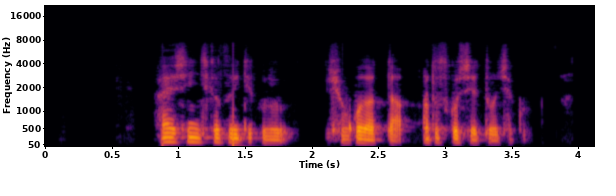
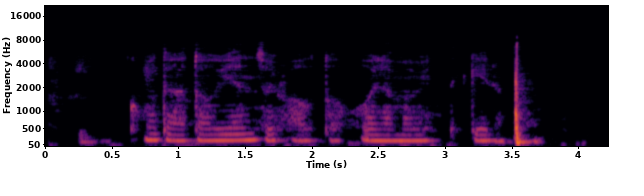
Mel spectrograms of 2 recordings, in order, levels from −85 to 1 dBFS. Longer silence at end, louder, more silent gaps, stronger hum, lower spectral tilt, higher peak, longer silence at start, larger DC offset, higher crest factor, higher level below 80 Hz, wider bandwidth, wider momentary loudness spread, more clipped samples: about the same, 0.6 s vs 0.5 s; first, -26 LUFS vs -40 LUFS; first, 2.02-2.08 s vs none; neither; first, -7.5 dB/octave vs -6 dB/octave; first, -6 dBFS vs -12 dBFS; first, 0.85 s vs 0.05 s; neither; second, 20 dB vs 28 dB; first, -52 dBFS vs -64 dBFS; second, 7.6 kHz vs 9.2 kHz; second, 10 LU vs 19 LU; neither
